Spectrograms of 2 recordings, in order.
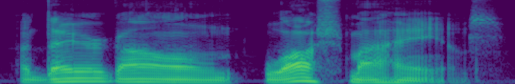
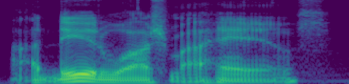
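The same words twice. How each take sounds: First: Slower, heavier Texas drawl; Texas accent. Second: Slow Texas drawl; Texas accent. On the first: Streamer hamming up a Texas accent. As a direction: stretch it out like a cowpoke. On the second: Streamer insisting in a Texas accent. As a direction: drawl it like a cowpoke. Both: Pretend. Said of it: "cowboy accent line".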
